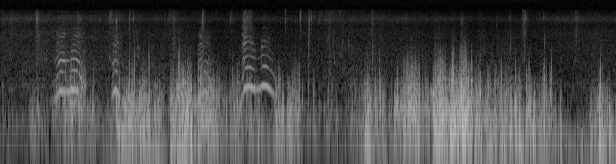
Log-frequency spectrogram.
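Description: Footsteps squelching and splashing through wet mud and shallow water on a tidal flat, in irregular short knocks. Two short pitched calls, each rising then falling, come less than a second in and again about two and a half seconds in.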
